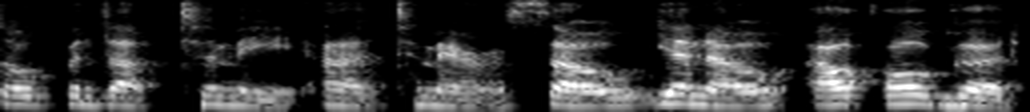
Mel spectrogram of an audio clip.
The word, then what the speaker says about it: Tamara: Oh and it's Tamara by the way. It's like a long version of Tammy but just not a big deal but you know people pronounce different ways.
